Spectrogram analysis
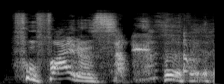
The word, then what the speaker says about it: Foo Fighters: he asked us if the accent was on Foo or Fighters. The accent is on Fighters, actually. He's like, ladies and gentlemen, Foo Fighters!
